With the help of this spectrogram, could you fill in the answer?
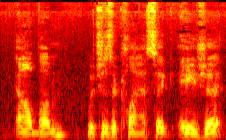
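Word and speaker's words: Aja: which is a classic, Asia, A-J-A. And I think that's how you say it.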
